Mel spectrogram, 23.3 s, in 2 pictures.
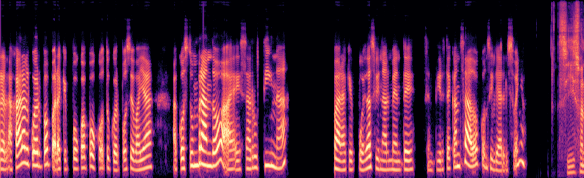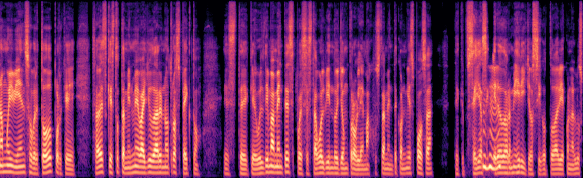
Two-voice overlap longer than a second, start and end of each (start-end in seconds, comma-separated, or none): none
